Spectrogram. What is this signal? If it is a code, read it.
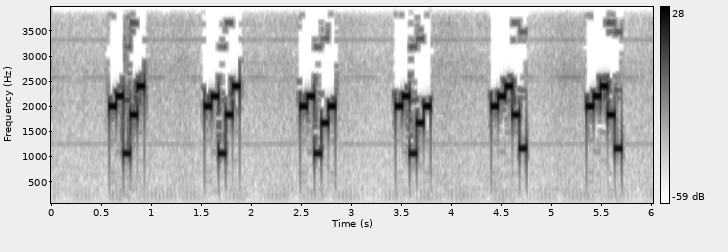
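Five-tone selective call (ZVEI), heard as quick runs of five tones, tones of about 70 ms. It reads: 89170 89170 89168 89168 89072 89072
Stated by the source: ZVEI five-tone selective call 89560, received on SDR.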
